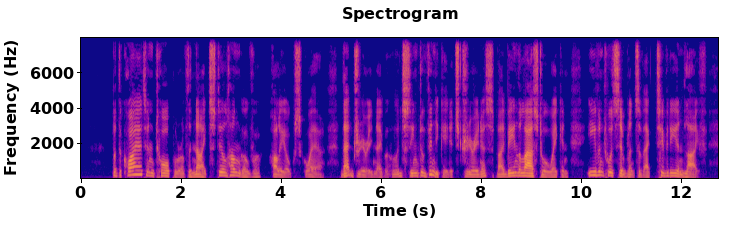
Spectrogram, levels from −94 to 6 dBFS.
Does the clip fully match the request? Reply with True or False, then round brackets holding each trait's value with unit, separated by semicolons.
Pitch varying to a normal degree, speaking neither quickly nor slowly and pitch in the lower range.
False (7.5 semitones; 165 wpm; 130 Hz)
